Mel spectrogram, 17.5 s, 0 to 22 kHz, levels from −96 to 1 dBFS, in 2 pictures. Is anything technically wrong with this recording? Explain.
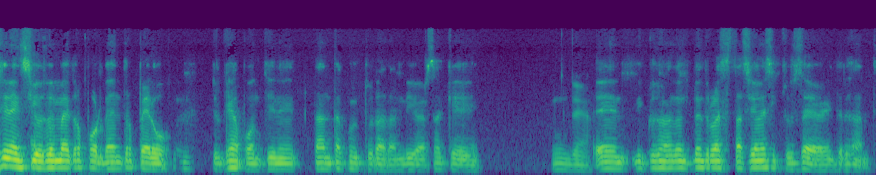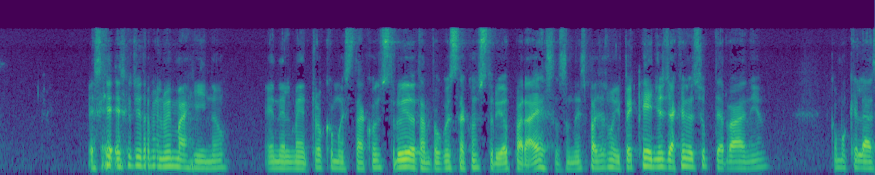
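No, nothing technically wrong can be heard in this audio. The speech comes through with no audible faults from beginning to end.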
